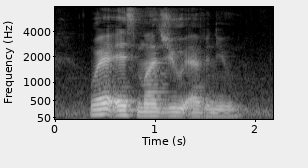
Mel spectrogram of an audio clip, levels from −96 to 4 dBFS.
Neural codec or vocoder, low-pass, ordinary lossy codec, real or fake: none; none; none; real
